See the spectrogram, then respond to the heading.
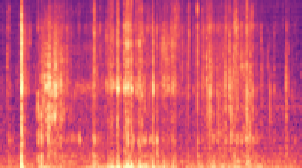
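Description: A utility knife blade carves brittle yellow flakes from a hand-sized, solid yellow bar of dry soap with a dark coating, held in one hand. Quiet, dry, crinkly scraping and crackling runs throughout, with a sharp snap near the start and bright, crisp bursts as the flakes break away.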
